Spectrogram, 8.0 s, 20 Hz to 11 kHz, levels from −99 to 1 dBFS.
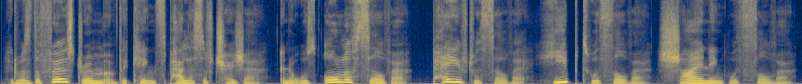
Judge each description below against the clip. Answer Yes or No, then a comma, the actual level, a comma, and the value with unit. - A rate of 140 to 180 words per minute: No, average, 195 wpm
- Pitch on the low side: No, high, 245 Hz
